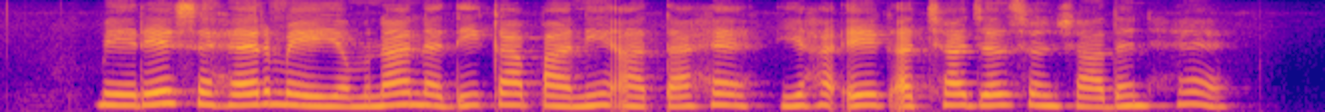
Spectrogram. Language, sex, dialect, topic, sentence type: Hindi, female, Garhwali, agriculture, statement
